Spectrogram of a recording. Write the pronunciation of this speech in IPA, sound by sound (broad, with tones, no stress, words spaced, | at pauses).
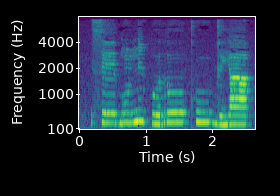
seː˨ɡʷũ˨ ni˦pʊ˨roː˦kʰuː˦ ɡɪ˨ ja˦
